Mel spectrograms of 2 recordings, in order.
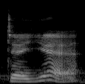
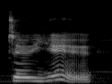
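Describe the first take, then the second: First: Two words are said with weak vowels. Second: Two words are said with full vowels. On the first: "or do you" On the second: "instead of saying do you"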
